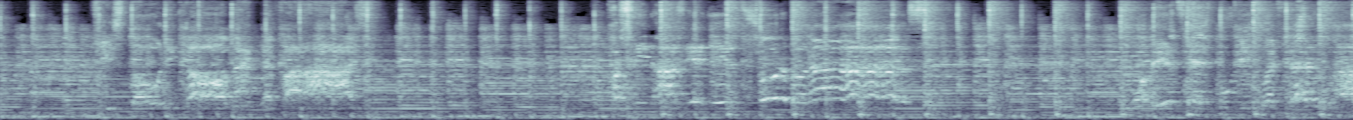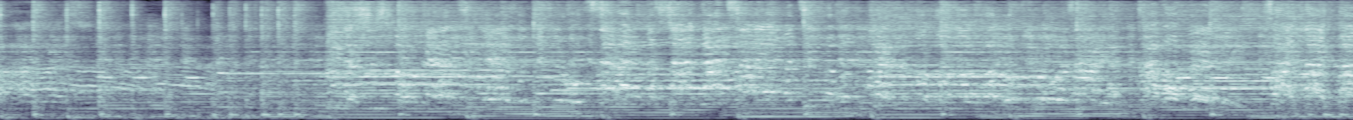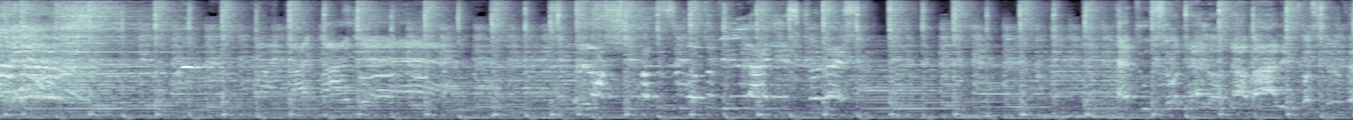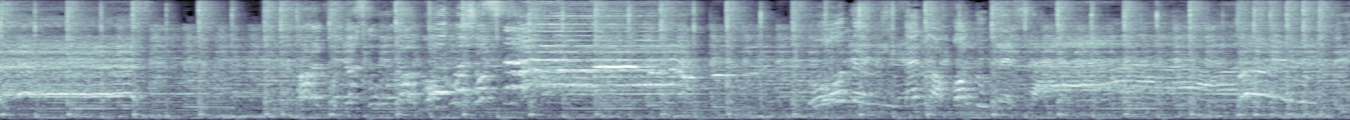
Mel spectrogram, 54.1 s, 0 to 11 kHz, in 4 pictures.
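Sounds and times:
rock guitar chords: 0.0s - 54.0s
group singing and shouting: 0.8s - 3.9s, 11.2s - 35.7s, 38.2s - 42.4s, 43.3s - 54.0s.

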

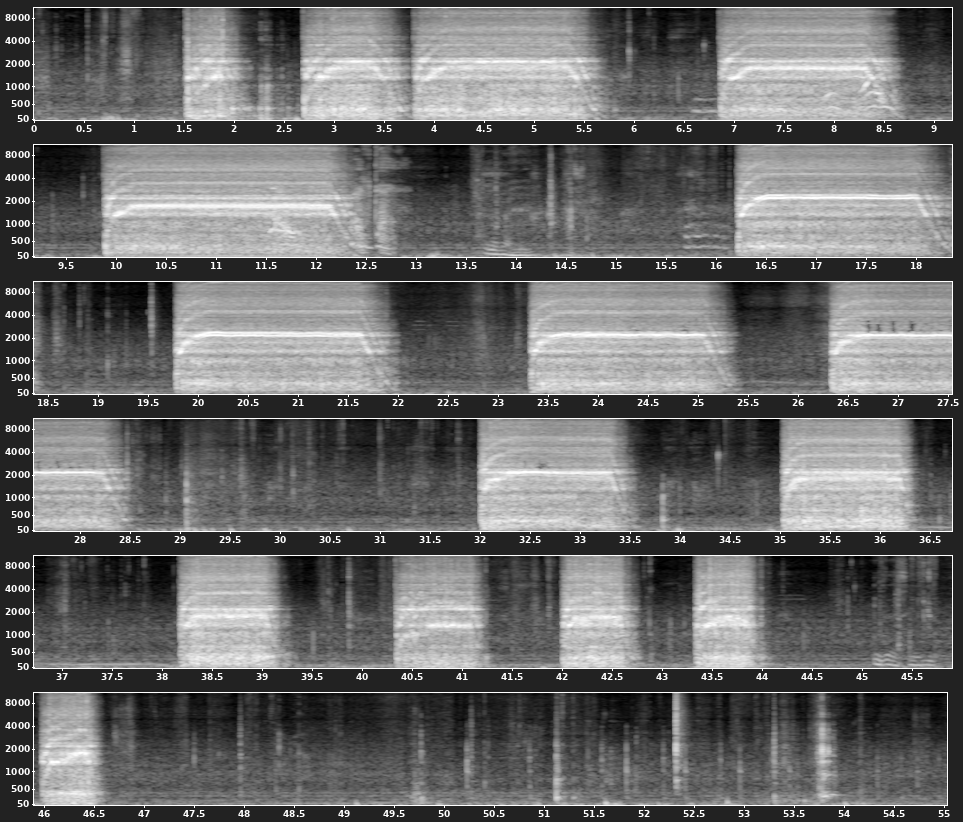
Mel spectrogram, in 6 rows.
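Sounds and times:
blender motor whine: 1.5s - 5.7s, 6.8s - 8.7s, 9.9s - 12.4s, 16.2s - 18.4s, 19.8s - 22.0s, 23.3s - 25.4s, 26.3s - 28.6s, 32.0s - 33.6s, 35.0s - 36.4s, 38.2s - 39.3s, 40.3s - 41.3s, 42.0s - 44.1s, 46.0s - 46.7s.

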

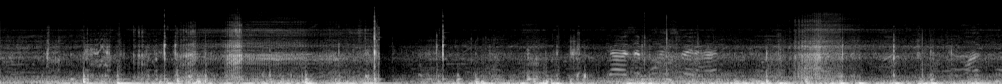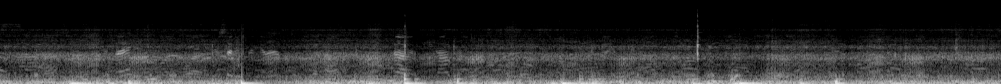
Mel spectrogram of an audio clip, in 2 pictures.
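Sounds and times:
engines idling: 0.0s - 20.0s.

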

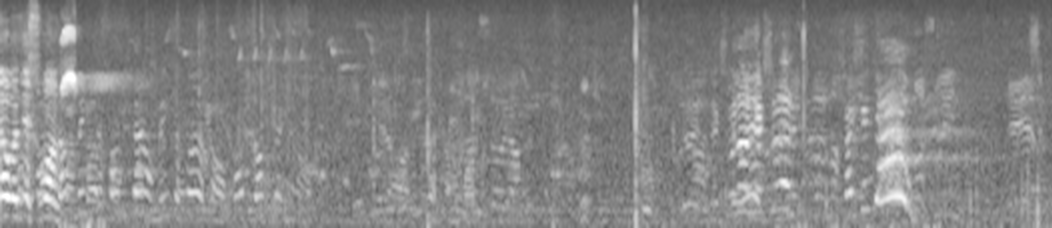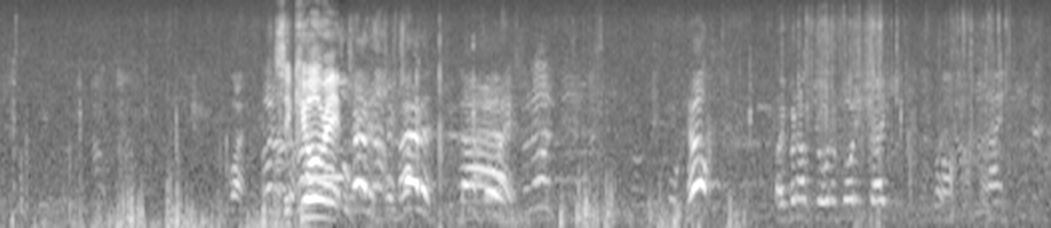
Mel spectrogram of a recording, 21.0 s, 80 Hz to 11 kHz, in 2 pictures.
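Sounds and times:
distant players shouting: 6.3s - 10.4s, 13.2s - 16.5s.

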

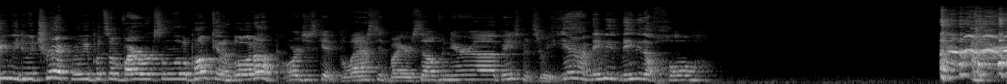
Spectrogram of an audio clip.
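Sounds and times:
men laughing loudly: 9.4s - 10.0s.

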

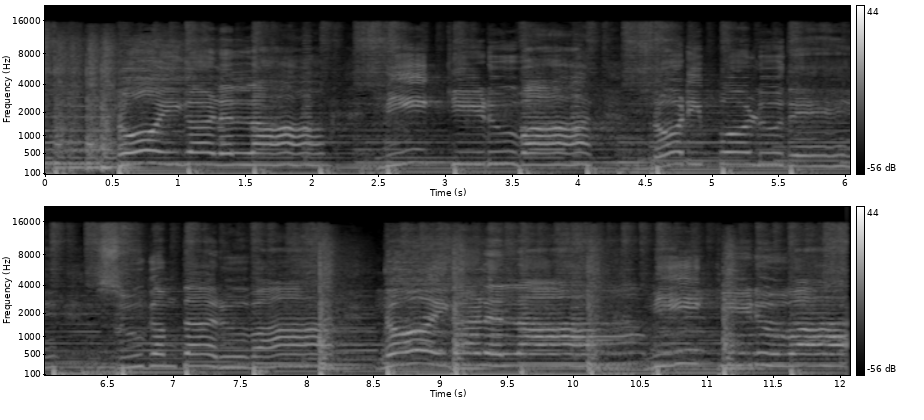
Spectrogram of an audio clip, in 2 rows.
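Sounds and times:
instrumental accompaniment with thumping beat: 0.0s - 12.0s
man singing into a microphone: 0.0s - 12.0s.

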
